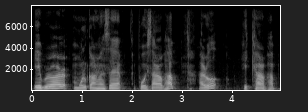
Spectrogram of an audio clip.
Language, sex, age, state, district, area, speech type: Assamese, male, 18-30, Assam, Jorhat, urban, spontaneous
